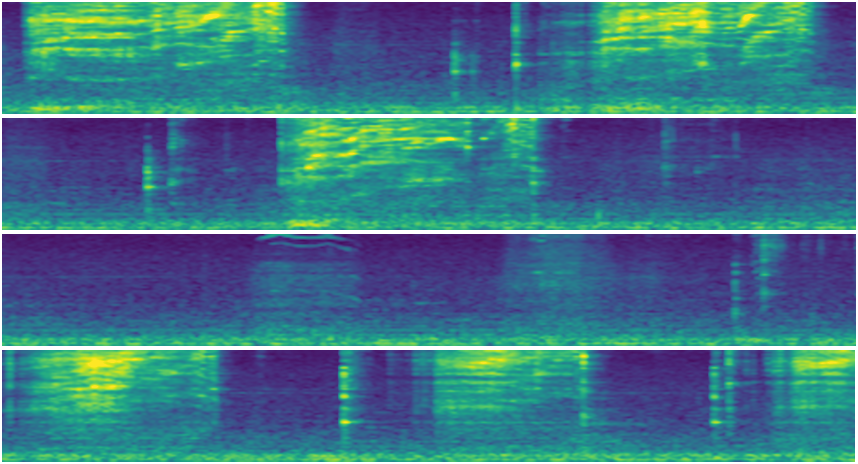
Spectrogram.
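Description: A knife being sharpened gives several separate bursts of raspy scraping strokes, fairly faint and close, with quiet pauses in between and no talking.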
